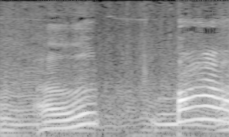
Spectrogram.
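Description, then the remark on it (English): Two loud insect-like buzzes, each lasting about half a second with a bending, rising pitch, separated by a short quiet gap. “buzz. All right, I got a couple things I want to buzz about.”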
